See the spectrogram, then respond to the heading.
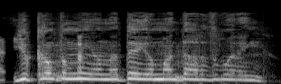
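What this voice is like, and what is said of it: Godfather-style gangster impression. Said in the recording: “I've always tried to do the voice. ... You're better than I am.”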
